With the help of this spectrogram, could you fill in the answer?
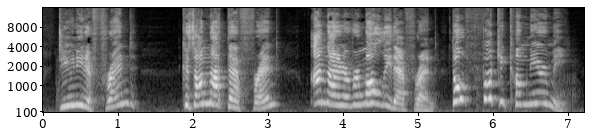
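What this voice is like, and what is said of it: Yelling. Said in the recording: “sorry for yelling,”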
